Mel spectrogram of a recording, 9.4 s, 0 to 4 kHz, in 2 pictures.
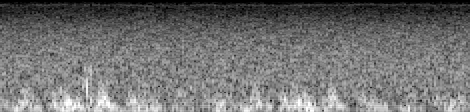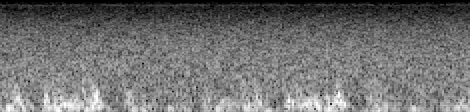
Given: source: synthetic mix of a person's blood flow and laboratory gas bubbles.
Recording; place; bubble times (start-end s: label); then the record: Doppler ultrasound of blood flow; precordium
0.81-0.92 s: bubbles
From the record:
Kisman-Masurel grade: 123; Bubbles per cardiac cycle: 1 to 2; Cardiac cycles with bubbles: 10 to 50%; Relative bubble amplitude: loud (0.450 to 0.775); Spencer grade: 2 (many but less than half of the cardiac periods contain bubble signals, singularly or in groups); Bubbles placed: anywhere in the cardiac cycle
